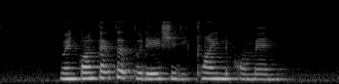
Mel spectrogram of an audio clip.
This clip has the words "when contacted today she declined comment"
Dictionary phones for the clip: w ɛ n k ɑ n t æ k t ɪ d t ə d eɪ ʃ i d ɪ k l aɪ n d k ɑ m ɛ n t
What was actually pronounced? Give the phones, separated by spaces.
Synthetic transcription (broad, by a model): w ɛ n k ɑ n t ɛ k t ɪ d t ə d eɪ ʃ i d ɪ k l aɪ n d k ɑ m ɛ n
